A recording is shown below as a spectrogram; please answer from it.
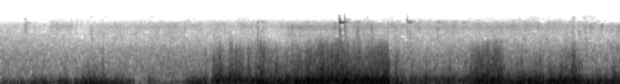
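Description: Wind buffeting the camera's microphone in loud, uneven gusts, growing stronger about two seconds in.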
